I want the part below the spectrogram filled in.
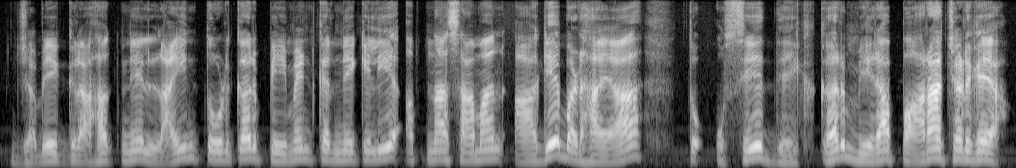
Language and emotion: Hindi, angry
